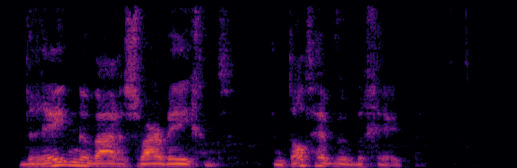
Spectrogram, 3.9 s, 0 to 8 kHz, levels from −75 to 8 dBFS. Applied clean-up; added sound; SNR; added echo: none; none; none; none.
